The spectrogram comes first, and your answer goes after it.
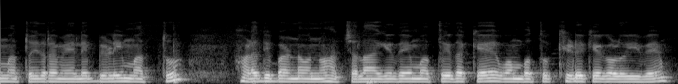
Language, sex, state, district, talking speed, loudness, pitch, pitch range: Kannada, male, Karnataka, Bidar, 115 wpm, -14 LUFS, 135 Hz, 130-140 Hz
